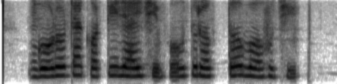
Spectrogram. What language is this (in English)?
Odia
